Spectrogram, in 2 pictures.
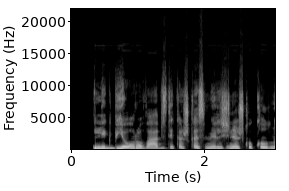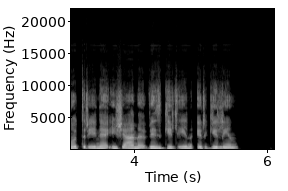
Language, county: Lithuanian, Kaunas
